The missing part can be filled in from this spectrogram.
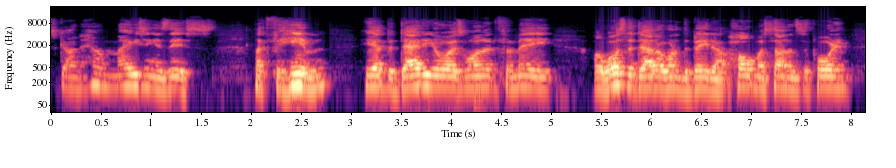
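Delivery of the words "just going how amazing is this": mock tearful words spoken while weeping. Retelling hugging his son after crossing the line, retelling a tearful remark.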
